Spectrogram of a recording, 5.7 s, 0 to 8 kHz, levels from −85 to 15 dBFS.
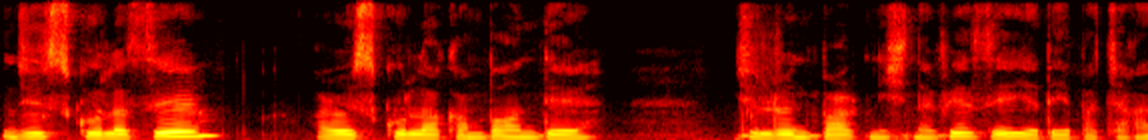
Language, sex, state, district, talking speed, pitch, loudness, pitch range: Nagamese, female, Nagaland, Dimapur, 165 wpm, 200 Hz, -17 LUFS, 195-215 Hz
